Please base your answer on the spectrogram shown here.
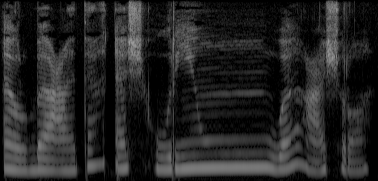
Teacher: تنوین کے بعد واو ادغام غنہ کے ساتھ، دو سیکنڈس کا ٹائم. و عشرہ، را پر مد عوض عن التنوین، دو ہر کا لمبا.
